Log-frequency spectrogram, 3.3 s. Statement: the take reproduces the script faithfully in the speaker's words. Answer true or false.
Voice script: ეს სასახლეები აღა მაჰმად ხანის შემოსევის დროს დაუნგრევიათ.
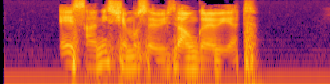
false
